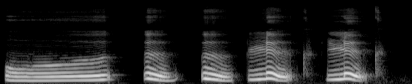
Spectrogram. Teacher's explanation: Now, the U vowel in Luke is not as back. It's actually a bit more front than that. So the way that I normally practice this with my students is by going from a back position as in U and then going towards a front position as in I, as in C.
